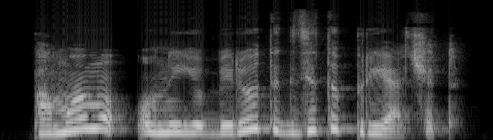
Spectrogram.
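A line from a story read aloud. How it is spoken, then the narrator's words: Irritated declaration. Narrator (Russian): раздраженно заявила Хэнни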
